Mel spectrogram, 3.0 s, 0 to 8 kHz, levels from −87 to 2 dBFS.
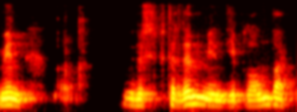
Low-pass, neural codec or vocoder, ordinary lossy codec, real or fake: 7.2 kHz; none; Opus, 32 kbps; real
